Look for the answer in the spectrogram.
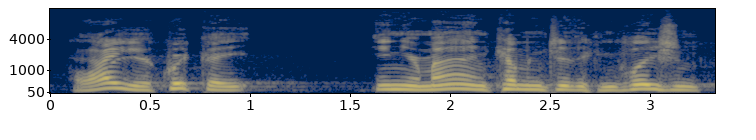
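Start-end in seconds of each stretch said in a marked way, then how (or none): none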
